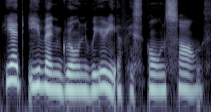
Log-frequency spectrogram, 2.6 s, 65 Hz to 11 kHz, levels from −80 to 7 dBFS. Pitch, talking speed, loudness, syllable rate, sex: 195 Hz, 205 wpm, -19 LUFS, 4.5 syllables/s, female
